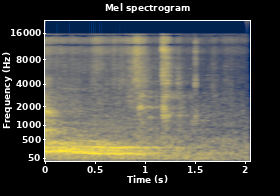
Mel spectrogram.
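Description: A woman's voice holding a drawn-out final vowel that fades away over about a second, then a short pause with only faint room tone.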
